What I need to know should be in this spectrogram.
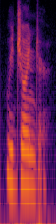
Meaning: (noun) 1. The defendant's answer to the replication 2. A response that answers another response 3. A quick response that involves disagreement or is witty, especially an answer to a question
- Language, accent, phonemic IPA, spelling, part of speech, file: English, US, /ɹɪˈd͡ʒɔɪndɚ/, rejoinder, noun / verb, En-us-rejoinder.ogg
